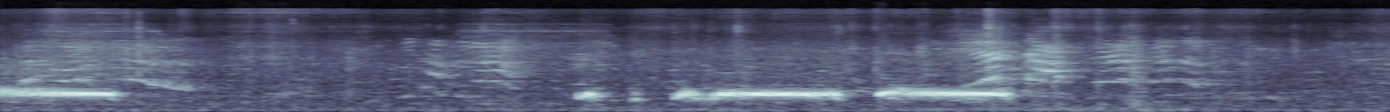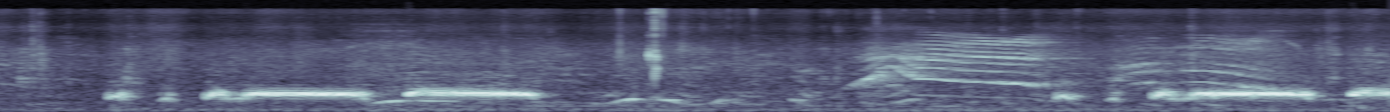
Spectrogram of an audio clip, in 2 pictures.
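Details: Spotted dove uttering bursts of steady, hollow coos in two groups, with children's voices and chatter rising between and after them.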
